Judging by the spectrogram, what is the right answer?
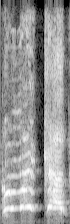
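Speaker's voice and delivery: very high-pitched retold fan scream; mock scream. Gamer re-enacting screaming at the tournament, high mock scream. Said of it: "I was, like, screaming the entire time".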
